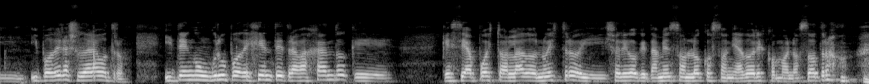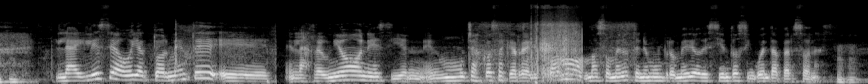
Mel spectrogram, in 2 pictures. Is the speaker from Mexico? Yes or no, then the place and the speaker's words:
no; Azul, Buenos Aires Province, Argentina; yo soy de Azul, pero mi esposo es de La Prida. Mis hijos son lapridenses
